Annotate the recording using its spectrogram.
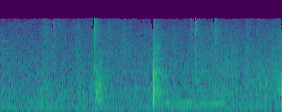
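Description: Quiet room tone broken by two light clicks a little under half a second apart.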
